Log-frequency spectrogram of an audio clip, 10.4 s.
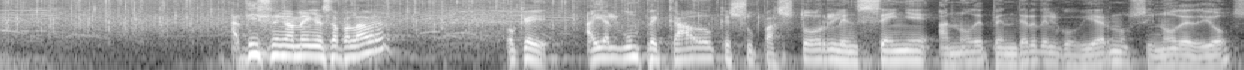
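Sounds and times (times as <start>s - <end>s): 
applause: 0.0s - 7.6s
speech: 2.0s - 3.4s, 4.2s - 10.3s.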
